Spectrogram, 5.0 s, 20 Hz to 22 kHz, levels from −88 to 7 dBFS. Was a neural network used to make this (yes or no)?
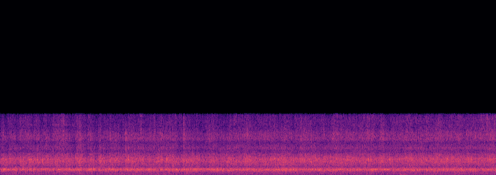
no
